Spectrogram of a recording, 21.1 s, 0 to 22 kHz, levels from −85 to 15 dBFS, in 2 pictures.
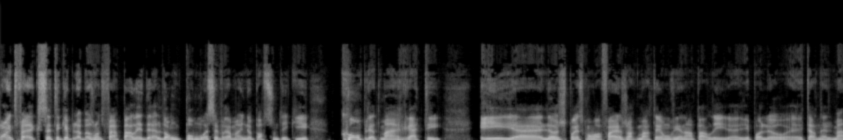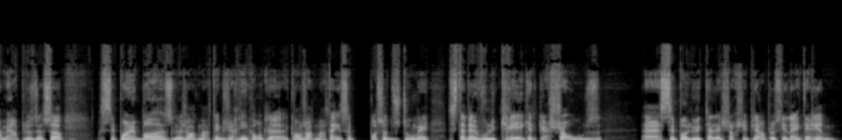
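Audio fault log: No faults are audible in this speech recording. Nothing in it calls for an entry in the log.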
